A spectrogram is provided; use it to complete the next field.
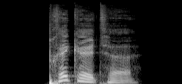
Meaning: inflection of prickeln: 1. first/third-person singular preterite 2. first/third-person singular subjunctive II
- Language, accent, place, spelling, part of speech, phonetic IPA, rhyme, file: German, Germany, Berlin, prickelte, verb, [ˈpʁɪkl̩tə], -ɪkl̩tə, De-prickelte.ogg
